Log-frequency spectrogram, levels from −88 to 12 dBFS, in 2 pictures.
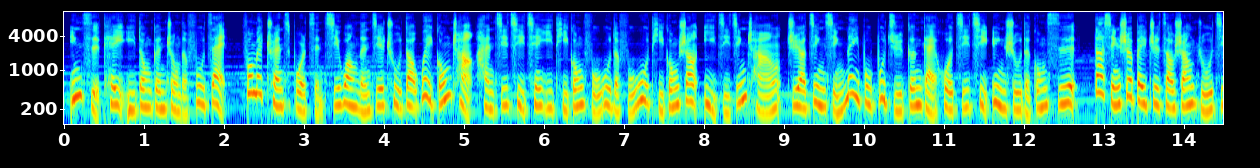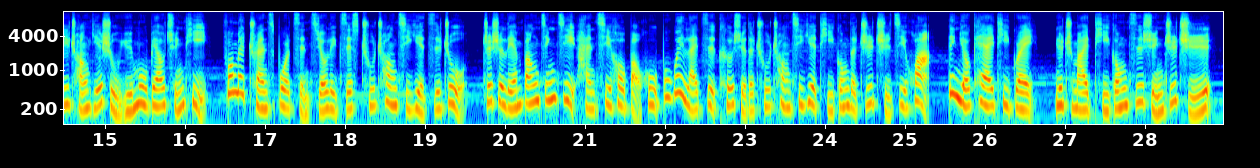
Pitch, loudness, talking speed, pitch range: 235 Hz, -17 LUFS, 350 characters per minute, 205-255 Hz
